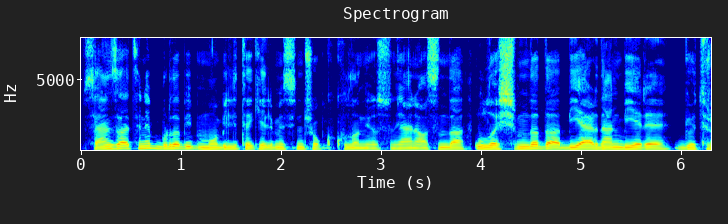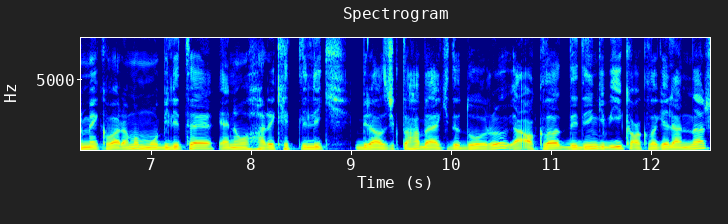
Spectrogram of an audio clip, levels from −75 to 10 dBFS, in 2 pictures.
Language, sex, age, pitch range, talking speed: Turkish, male, 30-49, 105-130 Hz, 175 wpm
